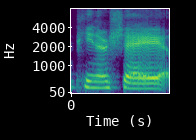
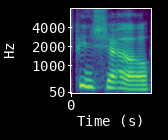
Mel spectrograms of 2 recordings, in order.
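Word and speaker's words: Pinchot: I think it's pincho. You just added an extra syllable.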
